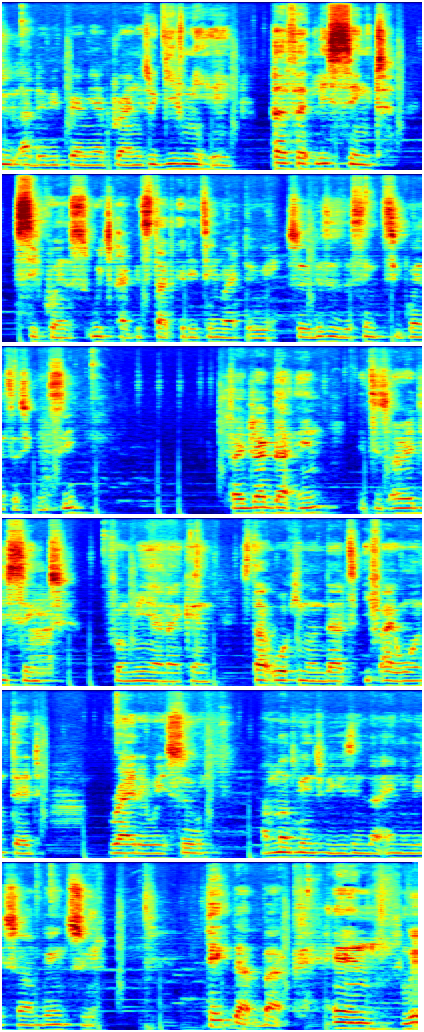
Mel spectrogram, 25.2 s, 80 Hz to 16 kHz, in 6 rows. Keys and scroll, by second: 14.3 Return, 16.7 Return, 22.2 Delete, 24.5 Delete.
